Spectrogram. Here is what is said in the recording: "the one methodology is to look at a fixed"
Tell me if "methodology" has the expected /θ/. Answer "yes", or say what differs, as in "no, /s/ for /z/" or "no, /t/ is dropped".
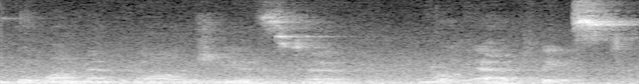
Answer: yes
